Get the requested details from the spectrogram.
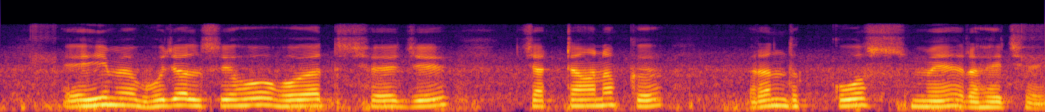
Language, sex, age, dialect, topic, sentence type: Maithili, male, 18-24, Eastern / Thethi, agriculture, statement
